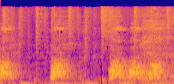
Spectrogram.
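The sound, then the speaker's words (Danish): A dog barks repeatedly in a quick, uneven series of sharp, mid-pitched woofs, fairly loud with no one talking. “Og det var så lige øh, direkte oversat til hundesprog.”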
